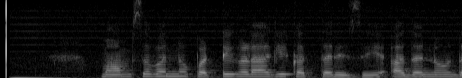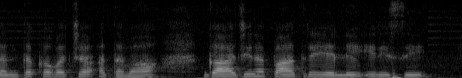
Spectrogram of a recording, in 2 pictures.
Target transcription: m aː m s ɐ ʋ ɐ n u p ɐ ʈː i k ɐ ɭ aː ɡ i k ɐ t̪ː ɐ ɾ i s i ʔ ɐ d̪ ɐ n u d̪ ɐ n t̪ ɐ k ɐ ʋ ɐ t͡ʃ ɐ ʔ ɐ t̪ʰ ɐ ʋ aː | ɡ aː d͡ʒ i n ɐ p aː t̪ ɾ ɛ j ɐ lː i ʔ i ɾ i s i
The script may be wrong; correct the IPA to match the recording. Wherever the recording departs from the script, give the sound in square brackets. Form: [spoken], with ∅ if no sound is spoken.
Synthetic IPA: m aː m s ɐ ʋ ɐ [nː] u p ɐ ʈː i [ɡ] ɐ ɭ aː ɡ i k ɐ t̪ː ɐ ɾ i s i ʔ ɐ d̪ ɐ [nː] u d̪ ɐ n t̪ ɐ k ɐ ʋ ɐ t͡ʃ ɐ ʔ ɐ t̪ʰ ɐ ʋ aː | ɡ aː d͡ʒ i n ɐ p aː t̪ ɾ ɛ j ɐ lː i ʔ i ɾ i s i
